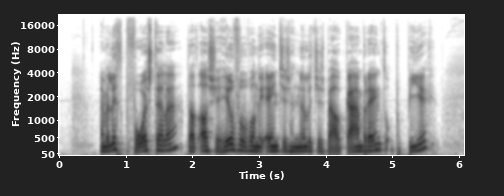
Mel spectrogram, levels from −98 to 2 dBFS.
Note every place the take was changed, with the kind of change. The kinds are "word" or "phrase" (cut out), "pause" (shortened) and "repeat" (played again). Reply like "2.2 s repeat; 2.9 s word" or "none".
1.0 s phrase; 1.9 s pause

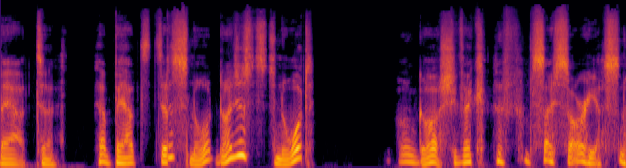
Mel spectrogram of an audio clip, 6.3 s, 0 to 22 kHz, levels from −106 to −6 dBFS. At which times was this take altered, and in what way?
1.7 s phrase

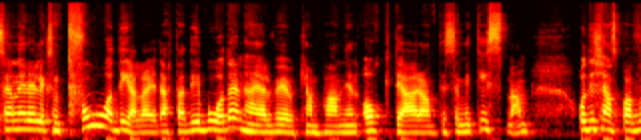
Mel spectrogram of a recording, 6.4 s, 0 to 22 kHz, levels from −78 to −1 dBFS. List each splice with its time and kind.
none

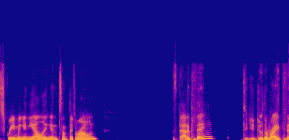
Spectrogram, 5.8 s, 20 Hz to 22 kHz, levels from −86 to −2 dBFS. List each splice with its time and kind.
1.5 s word; 3.8 s word

